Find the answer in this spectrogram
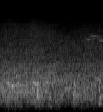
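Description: Steady outdoor city background noise heard from a balcony above a street, a low even hiss of distant traffic and town sounds with no distinct events.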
